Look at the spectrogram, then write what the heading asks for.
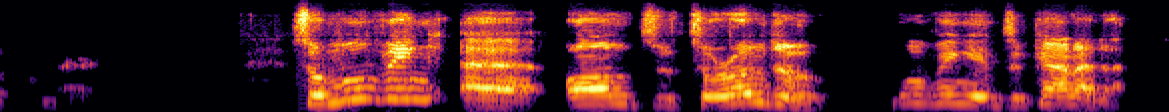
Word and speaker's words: Toronto: Well, in Canada, we are located in Toronto. That's how they say it, you know. With some of us, we used to say Toronto, but they keep telling us that it's Toronto.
